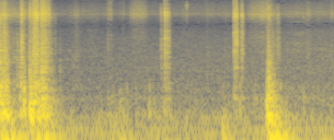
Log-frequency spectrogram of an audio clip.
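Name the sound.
Mercedes power window moving up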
